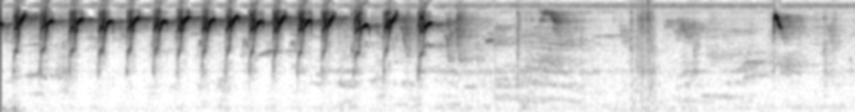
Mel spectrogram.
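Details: A single fast series of sharp high chips from a brown-throated sunbird, recorded as a training model for captive birds, ending abruptly and followed by near silence with one lone note.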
